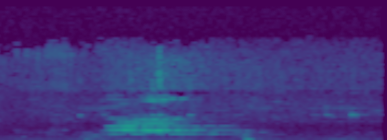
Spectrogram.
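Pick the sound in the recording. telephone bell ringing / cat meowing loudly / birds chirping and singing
cat meowing loudly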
